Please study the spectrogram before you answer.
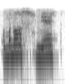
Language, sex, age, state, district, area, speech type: Kashmiri, male, 18-30, Jammu and Kashmir, Ganderbal, rural, conversation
